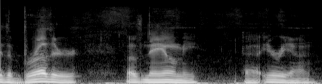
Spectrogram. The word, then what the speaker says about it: Irion: brother of naomi uh irian is it irian that's how you say it right yeah it's irion yeah so how's the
